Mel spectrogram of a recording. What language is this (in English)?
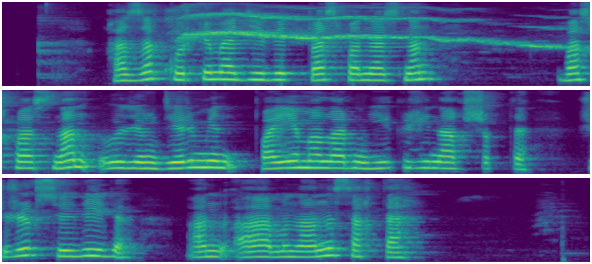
Kazakh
